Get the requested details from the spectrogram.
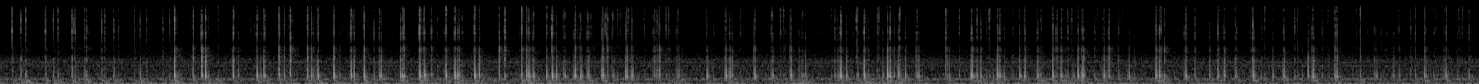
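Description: A small round plastic hair dye jar with a black lid and label is held in the hand and tapped and scratched with long nails. The result is a steady stream of quick, dry clicks and scratchy scrapes with a low-mid body and no ring.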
